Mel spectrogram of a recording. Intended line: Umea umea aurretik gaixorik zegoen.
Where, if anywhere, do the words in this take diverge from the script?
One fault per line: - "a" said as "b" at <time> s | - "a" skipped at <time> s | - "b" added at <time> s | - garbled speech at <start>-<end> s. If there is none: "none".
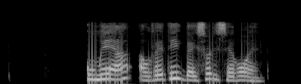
- "umea" skipped at 1.2 s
